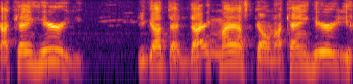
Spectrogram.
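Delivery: mock loud teasing voice. Teasing his wife about her mask, he acts out retelling talking loud. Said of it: "And I'm talking loud".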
